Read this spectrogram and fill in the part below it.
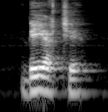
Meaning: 1. diminutive of beer (all senses and etymologies) 2. a male guinea pig, Cavia porcellus 3. a pile of flat brick layers
- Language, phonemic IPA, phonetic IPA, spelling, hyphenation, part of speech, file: Dutch, /ˈbeːr.tjə/, [ˈbeːr.t͡ʃə], beertje, beer‧tje, noun, Nl-beertje.ogg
